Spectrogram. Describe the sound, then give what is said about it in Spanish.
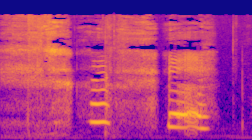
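A voiced yawn from a person narrating a prison story, a drawn-out, wavering vocal stretch with breathy onset, preceded by a shorter vocal sound and quiet breath noise. “lo siento, tenía que bostezar.”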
